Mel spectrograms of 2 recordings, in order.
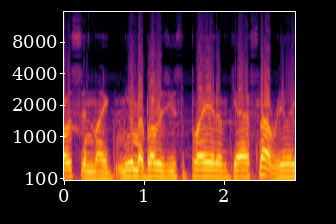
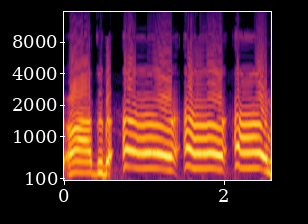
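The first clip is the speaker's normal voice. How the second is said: much higher, playfully imitating a keen performer; mock eager voice; 13 semitones higher, slower than usual. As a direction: squeak it like the excited guy. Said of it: "the guy was like".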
